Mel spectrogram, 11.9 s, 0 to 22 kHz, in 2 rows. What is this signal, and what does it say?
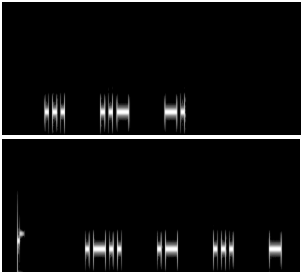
Morse code, heard as a keyed tone, about 15 wpm, spaced as for 9 wpm, 700 Hz. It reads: SUN LAST
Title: 3x Character Spacing - Top 300 Words - 15wpm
